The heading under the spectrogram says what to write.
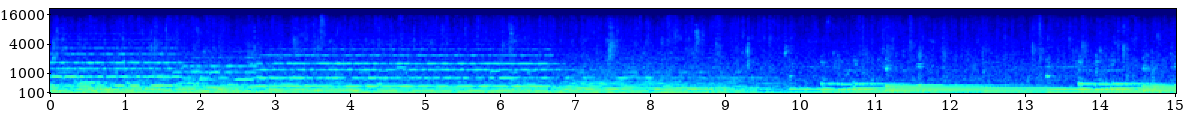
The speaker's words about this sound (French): Moi, il y avait une pluie acide sur toute la ville.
